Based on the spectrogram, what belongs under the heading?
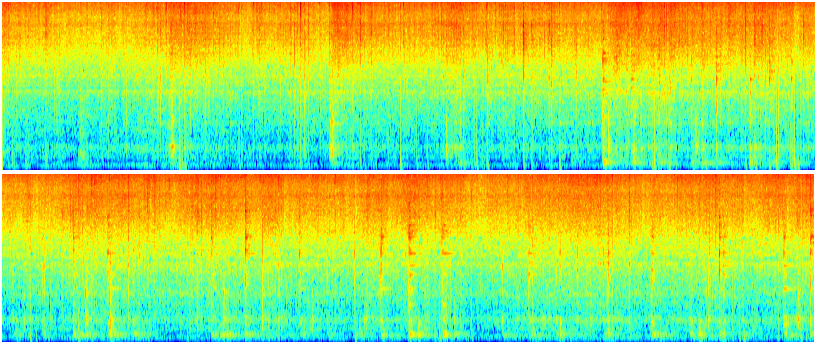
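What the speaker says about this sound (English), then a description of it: "Next, we are going to put our onion." Onion and garlic fry in a pot for a vegetable and chicken soup, giving a steady close hiss and crackle with frequent clicks and scrapes of stirring, no voices over it.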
